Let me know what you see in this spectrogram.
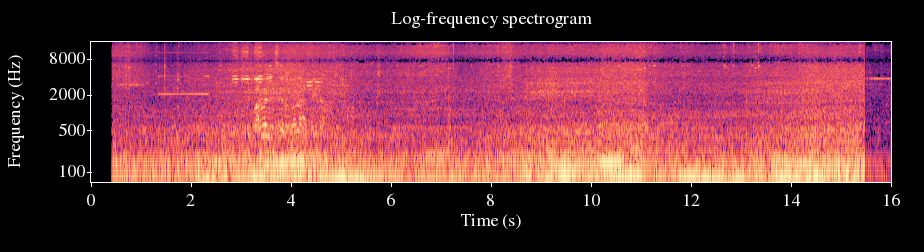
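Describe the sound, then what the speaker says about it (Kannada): A Tempo Traveller van on a test drive after servicing, its engine rumbling steadily and close throughout, with low road noise and occasional voices under it. "ಈಗ ಸುನಿಲ್ ಈಗ ಒಂದು ರೌಂಡ್ ಟೆಸ್ಟ್ ಡ್ರೈವ್ ತಗೊಂಡೋಗ್ತಿದ್ದಾರೆ"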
